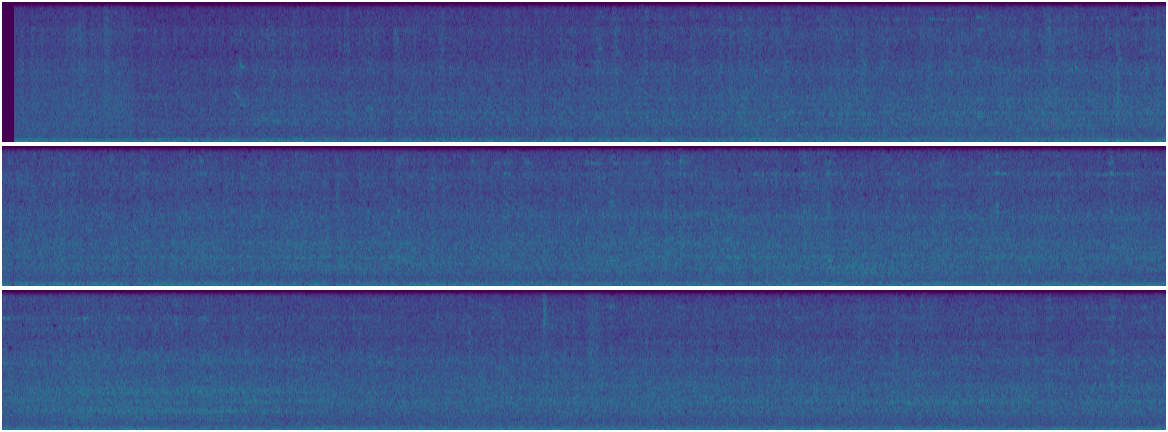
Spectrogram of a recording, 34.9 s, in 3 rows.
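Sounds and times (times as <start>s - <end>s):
train rumbling along track: 0.1s - 34.9s.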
